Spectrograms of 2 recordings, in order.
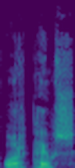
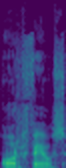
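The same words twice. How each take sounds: First: It is said in classical Attic Greek pronunciation. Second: It is said in ecclesiastical Latin pronunciation. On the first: "for the classical Attic pronunciation" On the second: "in the ecclesiastical pronunciation"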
